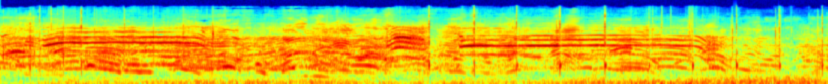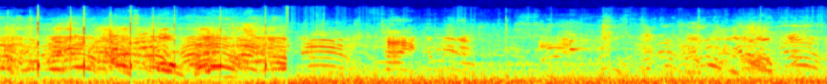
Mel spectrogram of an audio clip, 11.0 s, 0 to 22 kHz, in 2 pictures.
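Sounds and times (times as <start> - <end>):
voices calling out: 0.0 - 7.9
wind on microphone: 0.0 - 11.0.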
